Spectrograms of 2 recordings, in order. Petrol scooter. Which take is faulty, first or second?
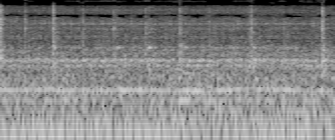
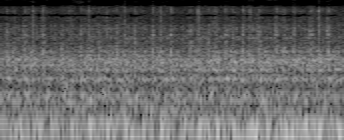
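first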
